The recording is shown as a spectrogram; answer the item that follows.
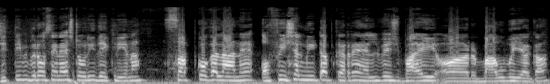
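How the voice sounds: A man's bright, sharp voice, high in pitch for a man, at a fairly quick pace with fairly even intonation over faint background noise.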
